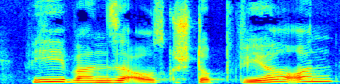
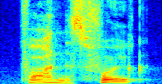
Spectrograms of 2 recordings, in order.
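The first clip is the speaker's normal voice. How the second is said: lower, hissed jab at the rabble; hissed rebuke; 4 semitones lower than usual. A narrator's reading. Court usher rebuking the animals, hissing. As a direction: hiss it low, with contempt. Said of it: "zischte Gerichtsdiener".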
